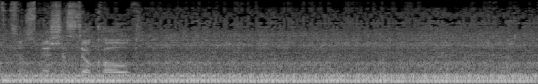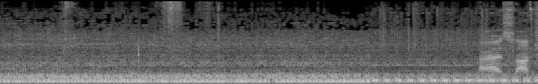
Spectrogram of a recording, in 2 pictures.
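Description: A cammed Chevrolet Silverado engine cruises with a deep, lumpy rumble that stays loud and steady from start to finish, while a person talks over it.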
